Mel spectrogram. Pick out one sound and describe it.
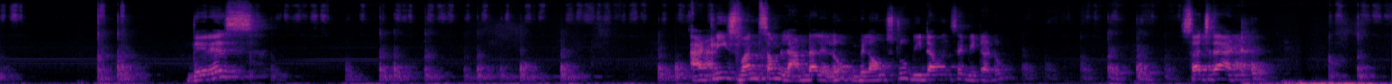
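A marker squeaks and taps on a board.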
